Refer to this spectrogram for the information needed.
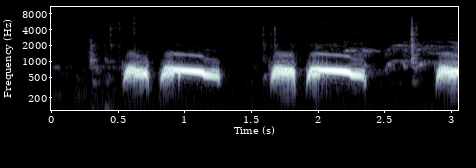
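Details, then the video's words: Thúc gù cooing of a spotted dove: a short coo followed by a long, breathy, gently falling coo, repeated twice, with the start of a third phrase at the end. "cu gáy thúc gù"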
